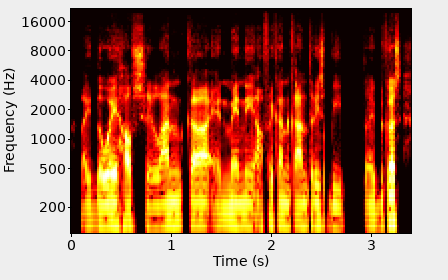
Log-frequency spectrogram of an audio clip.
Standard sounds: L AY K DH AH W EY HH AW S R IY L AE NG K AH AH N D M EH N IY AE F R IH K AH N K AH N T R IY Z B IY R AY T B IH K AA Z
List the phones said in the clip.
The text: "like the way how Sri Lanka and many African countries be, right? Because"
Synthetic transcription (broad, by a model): L AY K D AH W EY HH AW S R IY L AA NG K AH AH N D M EH N IY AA F R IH K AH N K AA N T R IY S B IY L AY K B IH K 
